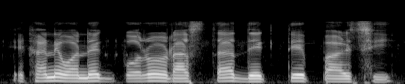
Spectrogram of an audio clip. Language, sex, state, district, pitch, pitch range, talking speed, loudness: Bengali, male, West Bengal, Cooch Behar, 145 Hz, 135-155 Hz, 90 wpm, -14 LUFS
